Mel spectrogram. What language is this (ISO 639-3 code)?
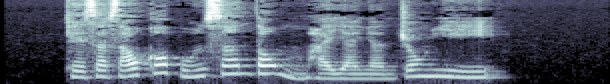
yue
